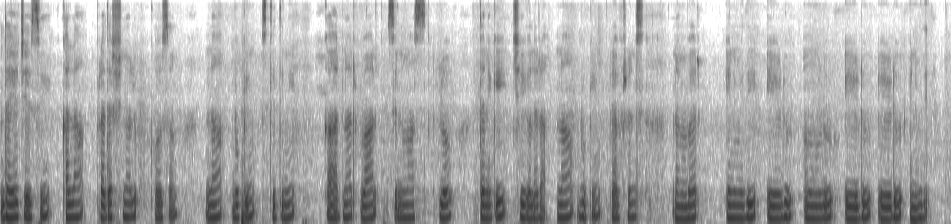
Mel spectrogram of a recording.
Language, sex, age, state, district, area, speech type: Telugu, female, 30-45, Andhra Pradesh, Eluru, urban, read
